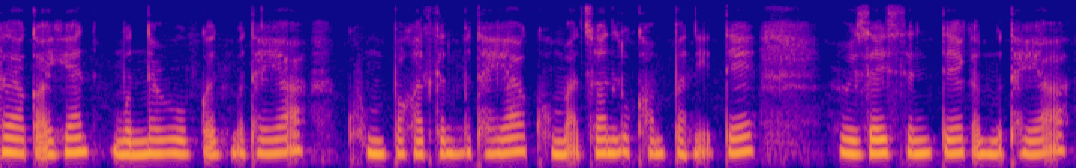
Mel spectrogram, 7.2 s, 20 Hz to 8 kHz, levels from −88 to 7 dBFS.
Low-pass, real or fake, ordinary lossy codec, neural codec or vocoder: 7.2 kHz; fake; none; codec, 16 kHz, 16 kbps, FreqCodec, larger model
